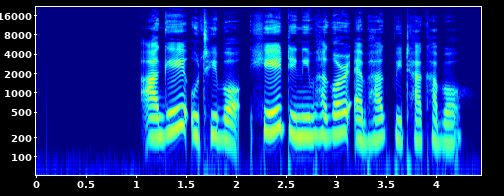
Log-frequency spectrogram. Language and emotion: Assamese, neutral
